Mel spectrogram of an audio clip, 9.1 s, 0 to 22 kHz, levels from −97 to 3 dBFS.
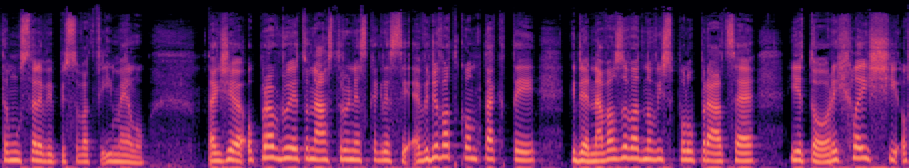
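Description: Nothing in the recording stood out as a technical problem when I listened through it.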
